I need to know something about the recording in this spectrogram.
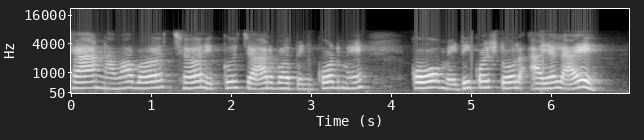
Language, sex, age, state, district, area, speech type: Sindhi, female, 45-60, Gujarat, Ahmedabad, rural, read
